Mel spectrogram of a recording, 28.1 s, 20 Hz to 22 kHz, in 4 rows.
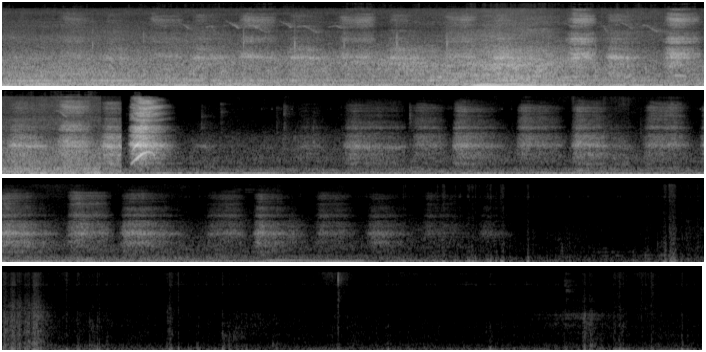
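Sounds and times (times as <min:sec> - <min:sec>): person breathing heavily: 0:00.0 - 0:08.7, 0:09.9 - 0:19.2
person gasping: 0:00.1 - 0:08.8.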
